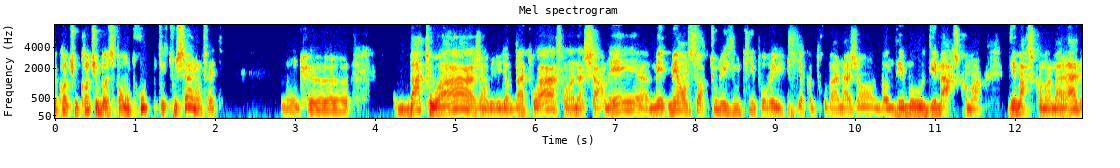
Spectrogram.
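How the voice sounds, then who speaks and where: Over a quiet background, a man speaks at a moderate pace and a medium pitch. His pitch swings very widely. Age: 50s. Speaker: actor. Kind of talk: casual chat. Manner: animated.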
